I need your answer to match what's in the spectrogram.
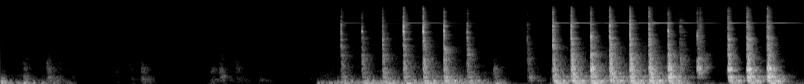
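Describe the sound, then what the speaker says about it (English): A hammer strikes a chisel cutting out wood in rapid, sharp bursts of closely spaced knocks, loud and near, with a few faint taps and quiet gaps before the steady hammering begins. "What we're going to do next is chisel out some of this."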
